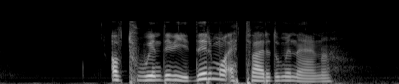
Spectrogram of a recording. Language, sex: Norwegian, female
